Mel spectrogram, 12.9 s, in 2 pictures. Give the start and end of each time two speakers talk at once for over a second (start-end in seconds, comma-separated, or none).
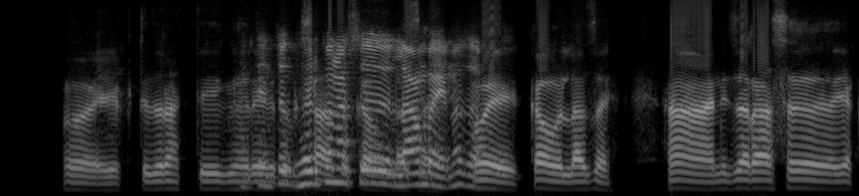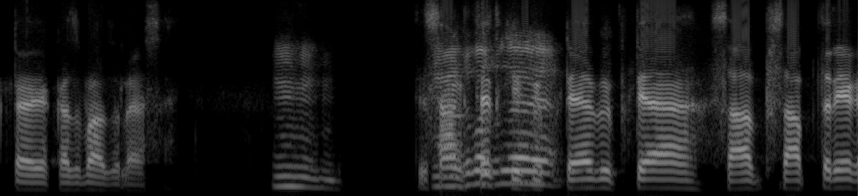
1.8-3.7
